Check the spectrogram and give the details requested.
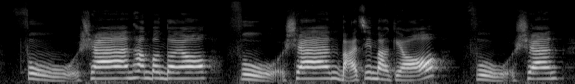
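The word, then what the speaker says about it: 釜山: 없이 말씀하시는 분들이 많거든요 푸산 아니고요 B 부산도 아니고요 영어 F 럼 후샤 하셔야 되겠습니다 뭐라고요 후샤 그리고 서울은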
